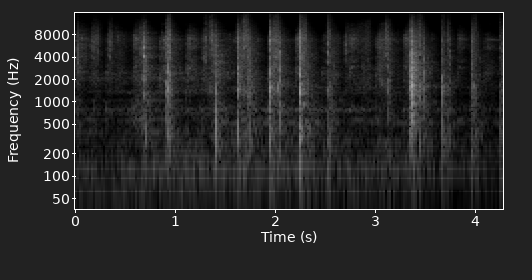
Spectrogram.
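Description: Tarot cards shuffled by hand in a steady run of crisp riffling bursts, about a dozen quick papery snaps close up, with no talking.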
